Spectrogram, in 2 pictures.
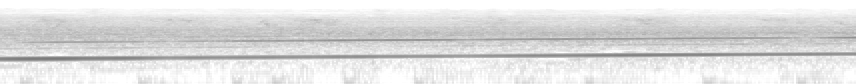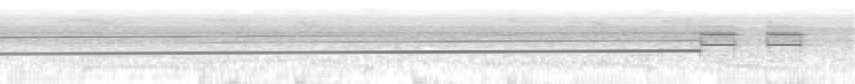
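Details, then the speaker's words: Automatic external defibrillator in a demonstration: after "shock advised", a steadily rising charging tone ends in short ready beeps, followed by the prompt "stand clear, push to shock". "Stand clear. Push to shock."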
